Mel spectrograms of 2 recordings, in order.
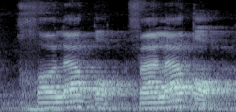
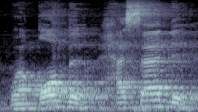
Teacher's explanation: pantulan di setiap akhir ayatnya ada qalqalah kubra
